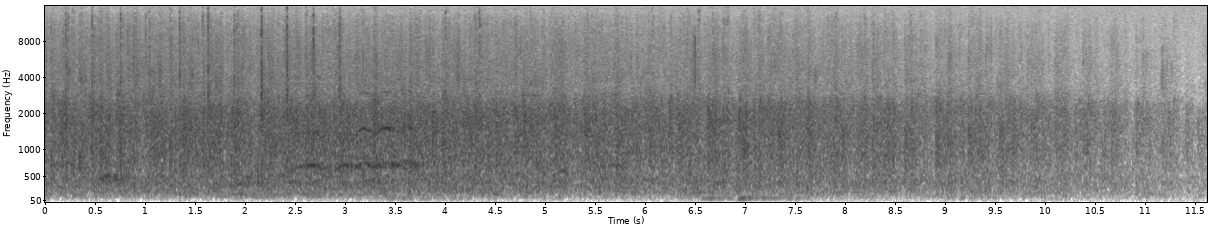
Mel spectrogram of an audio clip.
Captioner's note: applause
